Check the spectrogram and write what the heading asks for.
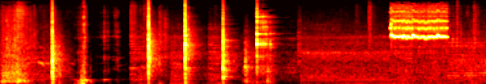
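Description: Kitchen clatter: a quick series of sharp knocks and clinks as cabinet doors, a tin and ceramic mugs are handled, the last clink ringing briefly. About six seconds in, a stovetop kettle whistles with one high steady tone for under a second.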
